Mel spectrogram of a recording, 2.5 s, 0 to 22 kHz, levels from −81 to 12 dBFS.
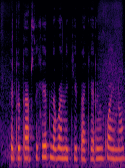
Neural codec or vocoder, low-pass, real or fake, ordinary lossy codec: vocoder, 44.1 kHz, 128 mel bands, Pupu-Vocoder; none; fake; none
